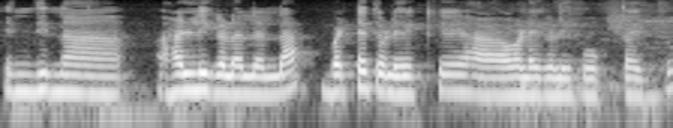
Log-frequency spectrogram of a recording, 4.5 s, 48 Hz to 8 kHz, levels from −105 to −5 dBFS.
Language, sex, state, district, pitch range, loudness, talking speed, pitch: Kannada, female, Karnataka, Shimoga, 185-205 Hz, -16 LUFS, 105 wpm, 195 Hz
